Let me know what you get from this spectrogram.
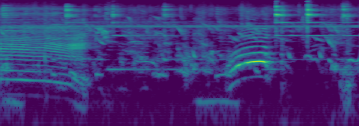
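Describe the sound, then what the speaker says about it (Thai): Chickens clucking and squawking in a rural Lao village, close and lively, with bleating calls from goats or sheep mixed in and birds chirping in the background. "เป็ดไก่พี่น้องเลย"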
